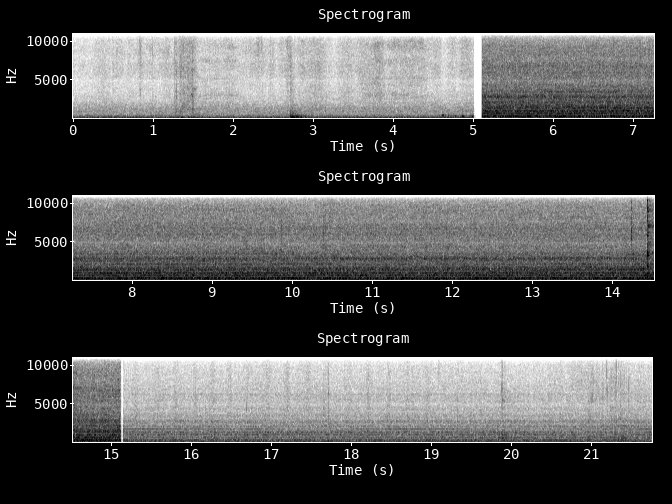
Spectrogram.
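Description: Pet grooming dryer blowing steadily, a dense rushing air noise with a motor whine through it. It is loud for about ten seconds from a sudden start about five seconds in, then drops abruptly to a quieter steady blow; before it, only a low steady hum.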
